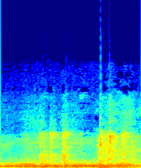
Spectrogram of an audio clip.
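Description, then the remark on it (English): A few quick rattles and knocks of the handle of the locked door to the pilot's cabin being tried, pulled without opening, over a steady low engine drone that fills the background. “door to the pilot's cabin's locked.”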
